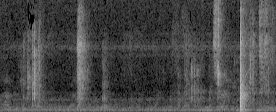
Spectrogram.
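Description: Quiet sipping through a straw from a paper fountain-drink cup, with a few faint clicks. About three and a half seconds in, the cup is set down on the table with one sharp thump, the loudest sound here.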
